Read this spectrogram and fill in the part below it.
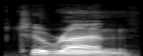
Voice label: "to run", English

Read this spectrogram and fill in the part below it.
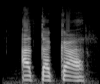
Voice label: "atacar", spanish

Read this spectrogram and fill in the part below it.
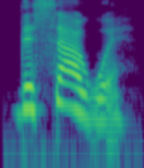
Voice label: "desague", Spanish

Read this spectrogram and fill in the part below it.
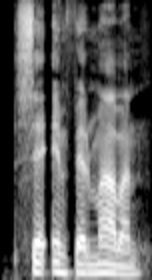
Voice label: "se enfermaban", spanish

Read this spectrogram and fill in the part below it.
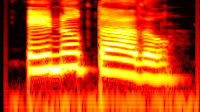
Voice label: "he notado", Spanish

